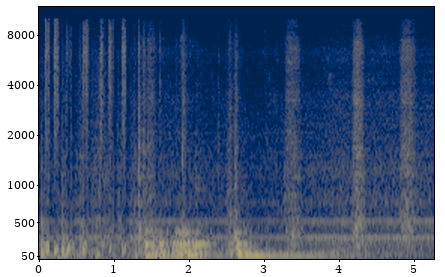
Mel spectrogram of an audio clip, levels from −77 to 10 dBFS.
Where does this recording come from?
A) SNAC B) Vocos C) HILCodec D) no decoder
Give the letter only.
D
